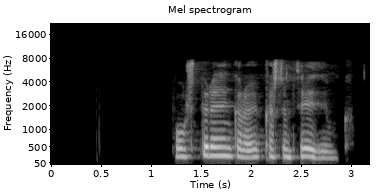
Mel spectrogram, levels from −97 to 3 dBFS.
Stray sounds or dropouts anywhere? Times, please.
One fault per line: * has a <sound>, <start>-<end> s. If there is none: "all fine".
all fine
